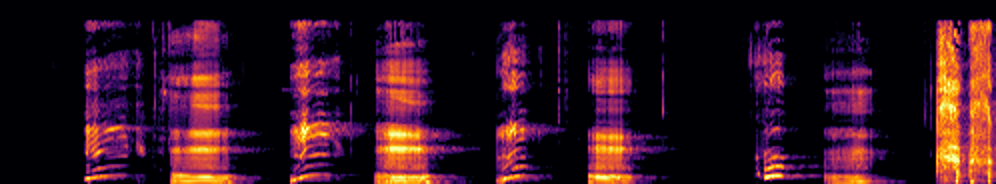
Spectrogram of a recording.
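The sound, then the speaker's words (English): A voice imitates a donkey's bray in repeated bursts, alternating high squeaky rises with lower wavering, honking tones in a hee-haw rhythm, fairly loud and with short pauses between calls. “I can do an impression of a donkey.”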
